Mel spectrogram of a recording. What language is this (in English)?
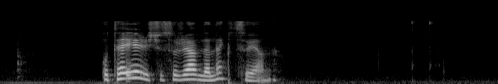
Faroese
